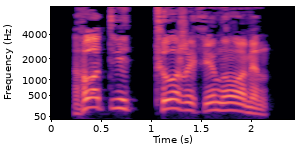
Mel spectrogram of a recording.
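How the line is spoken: Student exclaims, then laughs. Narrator (Russian): вскричал студент и захохотал

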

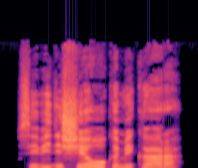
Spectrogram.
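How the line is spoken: Reluctant admission with heavy sigh. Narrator (Russian): тяжело вздохнув, расстался с секретом

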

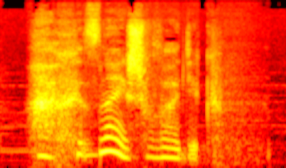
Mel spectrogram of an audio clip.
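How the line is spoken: Mother sighing. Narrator (Russian): вздохнула мама

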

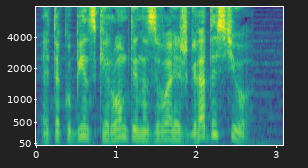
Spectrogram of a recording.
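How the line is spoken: Exclaimed. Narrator (Russian): Лев воскликнул

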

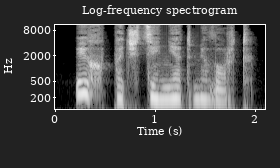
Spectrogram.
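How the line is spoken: Quiet warrior. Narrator (Russian): тихо отозвался незнакомый воин

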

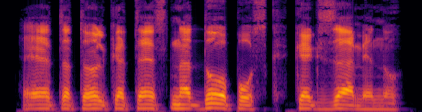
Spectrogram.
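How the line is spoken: Growled. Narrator (Russian): прорычал тем временем Гриня

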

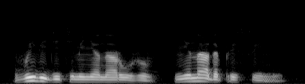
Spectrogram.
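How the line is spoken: Calm speech. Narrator (Russian): Гриша спокойно проговорил

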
